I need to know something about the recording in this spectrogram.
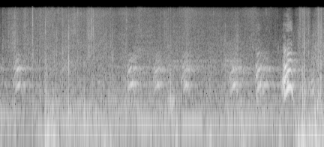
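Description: Finnish spitz bark-pointing a shot capercaillie in cover, giving a steady string of short barks about two a second, loudest near the end, to mark where the bird lies.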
